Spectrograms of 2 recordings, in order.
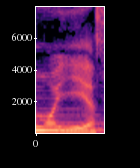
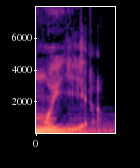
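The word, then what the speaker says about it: Moyet: Allison Moje ska uttalas med sista... Ja, inte uttalas med sista bokstaven, inget T alltså. Allison Moje.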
